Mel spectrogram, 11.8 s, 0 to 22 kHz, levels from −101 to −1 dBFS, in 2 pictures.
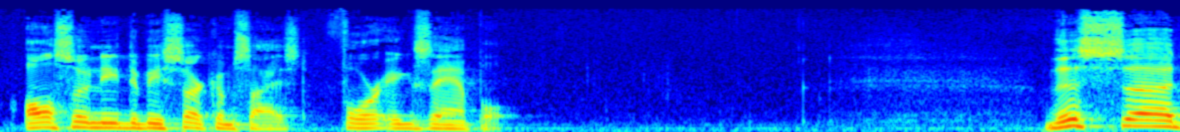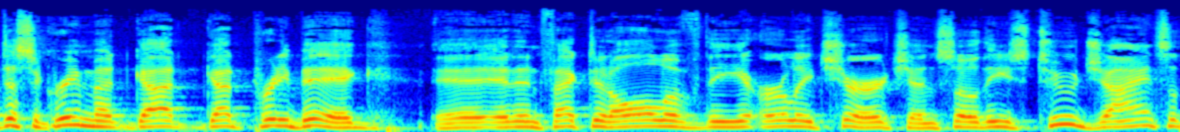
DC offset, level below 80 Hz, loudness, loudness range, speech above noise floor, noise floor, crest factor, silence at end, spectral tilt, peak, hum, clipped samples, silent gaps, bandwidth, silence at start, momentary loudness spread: under 0.1%; -60 dBFS; -26 LUFS; 12 LU; 41 dB; -66 dBFS; 16 dB; 0 s; -6 dB/octave; -12 dBFS; none; under 0.1%; none; 16 kHz; 0.15 s; 10 LU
